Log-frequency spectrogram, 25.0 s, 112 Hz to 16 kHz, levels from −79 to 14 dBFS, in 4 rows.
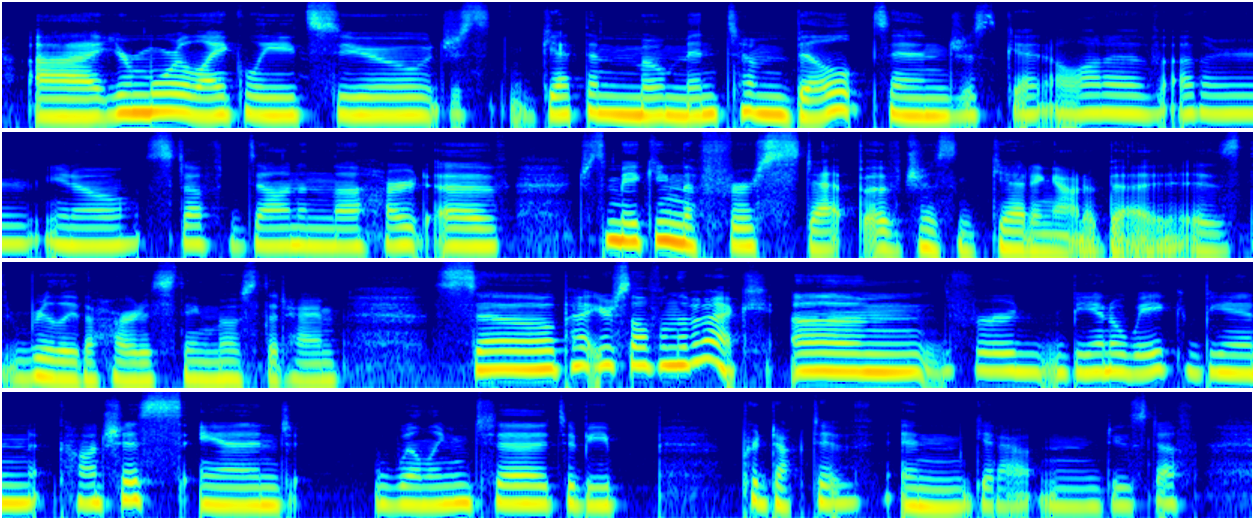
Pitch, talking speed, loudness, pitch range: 195 Hz, 165 wpm, -26 LUFS, 180-210 Hz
